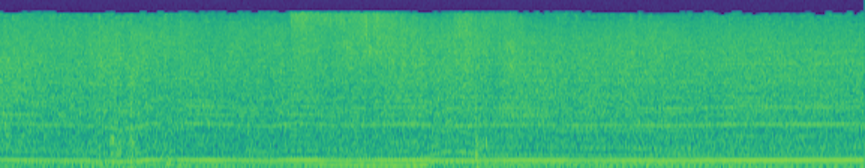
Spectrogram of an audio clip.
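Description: Another racing car engine drones nearby.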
